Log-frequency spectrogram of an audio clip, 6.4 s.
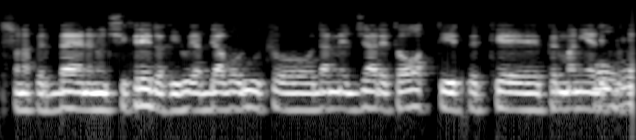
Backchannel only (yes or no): no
